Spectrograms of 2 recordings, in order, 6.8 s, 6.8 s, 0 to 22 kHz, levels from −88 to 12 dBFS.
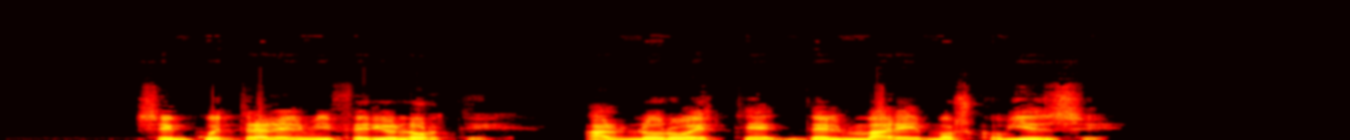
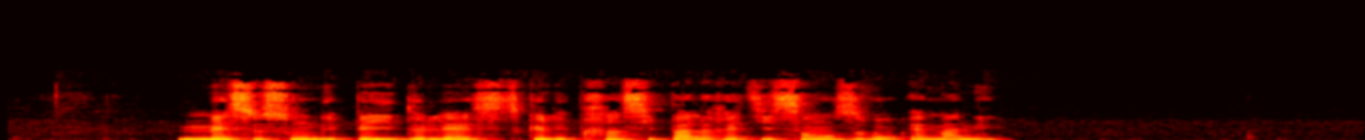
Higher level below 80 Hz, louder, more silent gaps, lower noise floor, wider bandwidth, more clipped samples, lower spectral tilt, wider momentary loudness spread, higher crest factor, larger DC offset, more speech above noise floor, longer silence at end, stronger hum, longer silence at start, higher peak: about the same, -62 dBFS vs -60 dBFS; first, -15 LUFS vs -26 LUFS; first, 2.72-2.91 s vs none; first, -79 dBFS vs -73 dBFS; second, 8.8 kHz vs 10 kHz; neither; about the same, -6 dB/octave vs -5 dB/octave; first, 12 LU vs 7 LU; about the same, 16 dB vs 18 dB; neither; first, 64 dB vs 48 dB; second, 1.25 s vs 1.85 s; neither; second, 0.7 s vs 0.9 s; first, 0 dBFS vs -8 dBFS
